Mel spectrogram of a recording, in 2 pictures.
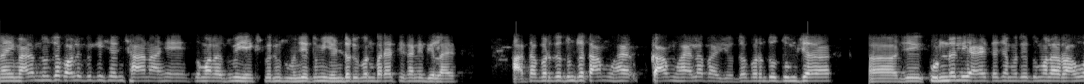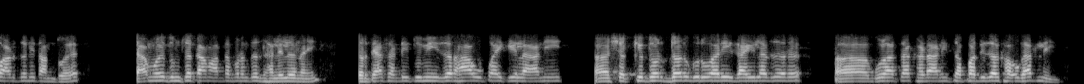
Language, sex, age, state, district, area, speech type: Marathi, male, 45-60, Maharashtra, Jalna, urban, conversation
